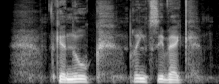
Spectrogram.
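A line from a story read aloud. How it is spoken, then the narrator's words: Sobbing shout. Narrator (German): rief Charles, der im Alkoven schluchzte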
